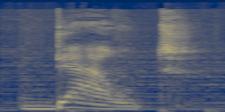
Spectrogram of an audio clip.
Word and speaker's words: doubt: dette ou le doute ou le verbe douter doubt alors là un des cas vraiment étonnant avec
